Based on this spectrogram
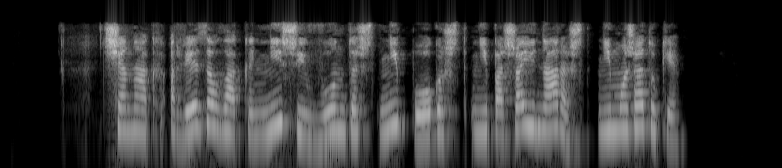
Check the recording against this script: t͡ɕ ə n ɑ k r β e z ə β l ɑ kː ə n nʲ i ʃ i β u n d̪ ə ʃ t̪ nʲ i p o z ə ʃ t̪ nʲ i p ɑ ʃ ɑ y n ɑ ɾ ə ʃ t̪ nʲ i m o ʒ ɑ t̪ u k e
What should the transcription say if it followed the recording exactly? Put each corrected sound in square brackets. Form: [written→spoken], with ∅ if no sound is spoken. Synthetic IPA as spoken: t͡ɕ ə n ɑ k r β e z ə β l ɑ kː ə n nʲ i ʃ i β u n d̪ ə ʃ t̪ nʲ i p o [z→ɣ] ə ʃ t̪ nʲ i p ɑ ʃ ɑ y n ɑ ɾ ə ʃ t̪ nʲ i m o ʒ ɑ t̪ u k e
